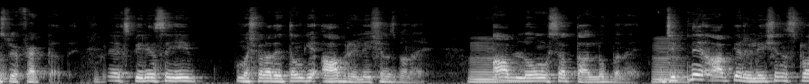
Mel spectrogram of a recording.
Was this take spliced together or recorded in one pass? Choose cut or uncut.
cut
